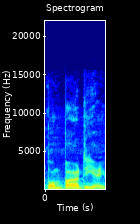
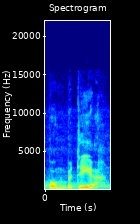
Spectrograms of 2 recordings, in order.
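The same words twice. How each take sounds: First: It is said with a French-style pronunciation. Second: It is said with an English-style pronunciation. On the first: This is how the simulator's controllers said it. "I remember it being pronounced Bombardier from Flight Sim X ... I'm guessing it's French" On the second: This is how the word reads from its spelling. "I look at that word and I would pronounce it Bombardier"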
